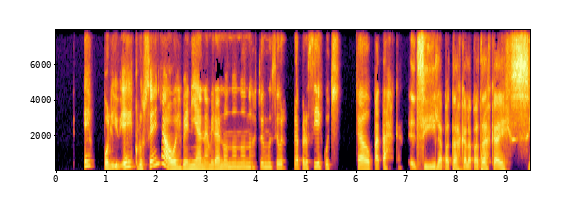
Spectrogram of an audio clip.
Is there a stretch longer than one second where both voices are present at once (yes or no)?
no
